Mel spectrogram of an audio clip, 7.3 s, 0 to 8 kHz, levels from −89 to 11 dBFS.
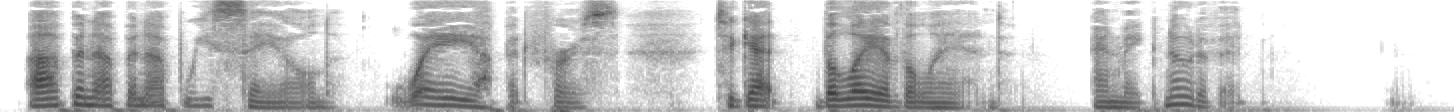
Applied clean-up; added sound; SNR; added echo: none; none; none; none.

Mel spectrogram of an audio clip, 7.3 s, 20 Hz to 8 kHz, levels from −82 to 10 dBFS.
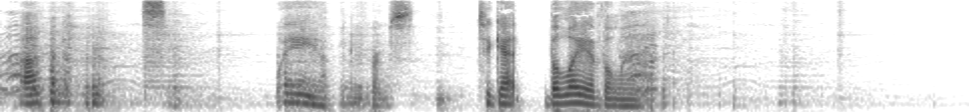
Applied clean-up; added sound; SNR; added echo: neural mask model RNNoise.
